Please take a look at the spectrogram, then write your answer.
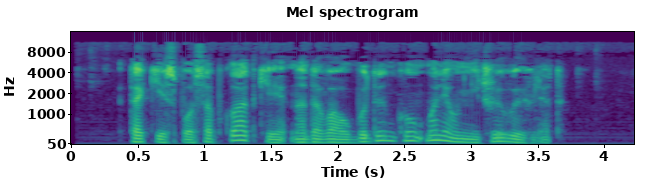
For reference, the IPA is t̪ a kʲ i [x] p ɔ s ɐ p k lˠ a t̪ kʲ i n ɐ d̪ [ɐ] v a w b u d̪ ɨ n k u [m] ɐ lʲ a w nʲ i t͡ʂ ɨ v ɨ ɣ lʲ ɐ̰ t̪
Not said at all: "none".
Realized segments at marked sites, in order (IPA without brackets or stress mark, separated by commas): s, a, m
